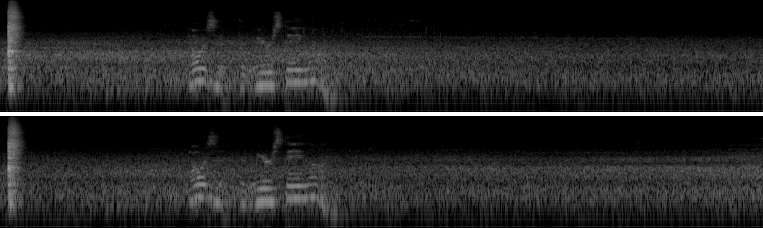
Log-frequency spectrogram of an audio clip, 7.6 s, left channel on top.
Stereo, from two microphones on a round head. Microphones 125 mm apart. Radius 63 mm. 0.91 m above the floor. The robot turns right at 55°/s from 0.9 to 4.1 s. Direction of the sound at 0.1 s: 20° left (ahead or behind).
